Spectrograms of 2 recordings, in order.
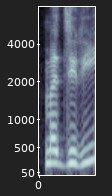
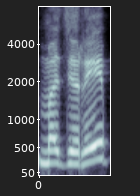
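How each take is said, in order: First: The word ends in an 'ee' vowel. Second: The word ends in an 'ay' vowel. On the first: This is the reading by ordinary Arabic rules. "तो वर्ड तो मजरी मजरी है" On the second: This is the special Quranic reading of this word. "लेकिन उसको मजरे पढ़ते हैं अमाला करते हुए"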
